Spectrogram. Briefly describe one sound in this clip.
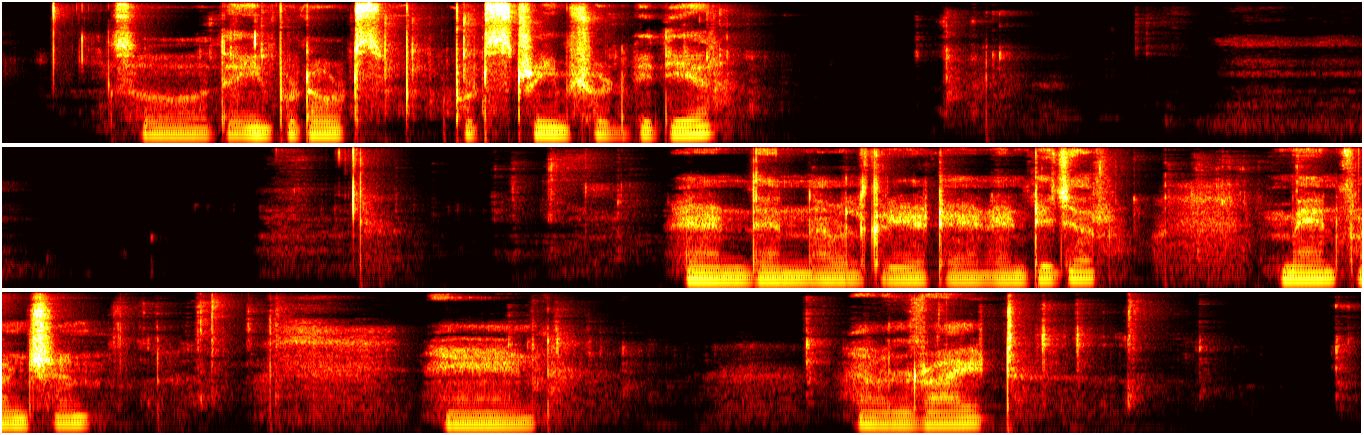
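A young man talks calmly and close to a microphone, in bursts with pauses.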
